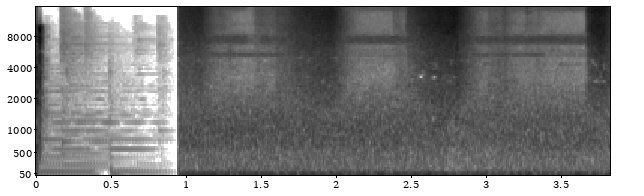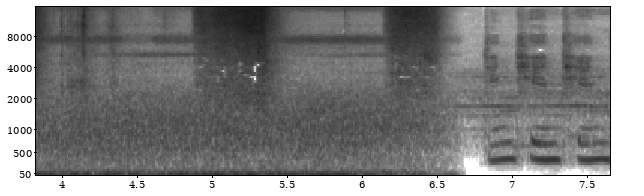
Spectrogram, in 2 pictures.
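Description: A broom sweeps a floor with brisk scraping strokes.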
